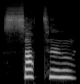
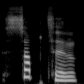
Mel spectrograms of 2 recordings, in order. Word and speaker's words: subtle: words with silent letter many English words include letters that are written but not pronounced leading to common mistakes for example the word subtle it's pronounced subtle not subtle for instance she made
